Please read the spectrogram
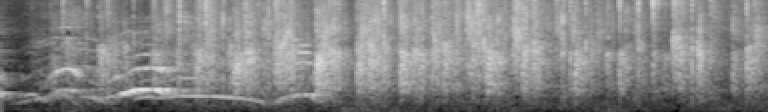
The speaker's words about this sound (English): So with your applause, pick a favorite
